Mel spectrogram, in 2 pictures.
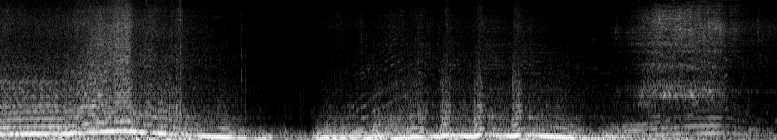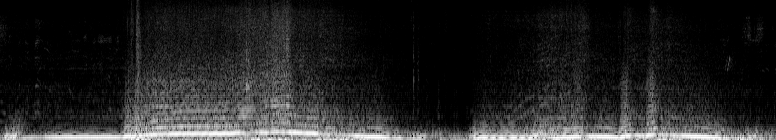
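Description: Car engine heard from inside the cabin, revved repeatedly while the car stands still: its pitch climbs and falls in a few long sweeps, with bursts of quick short blips in between.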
